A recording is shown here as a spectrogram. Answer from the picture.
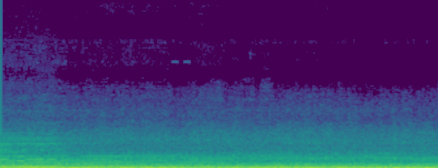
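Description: Steady low rumble of a car driving along a narrow paved road, heard from inside the vehicle. The last held note of background music dies away about half a second in.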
